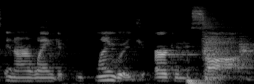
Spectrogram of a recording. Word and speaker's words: Arkansas: in our language language Arkansas like saw as an SI w like a soft group according okay so the S on the end is simply a French addition to a silent one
